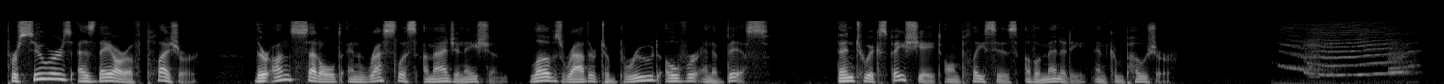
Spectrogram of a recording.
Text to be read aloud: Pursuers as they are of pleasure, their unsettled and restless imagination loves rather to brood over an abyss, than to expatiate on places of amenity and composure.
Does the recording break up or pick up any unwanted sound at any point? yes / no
yes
